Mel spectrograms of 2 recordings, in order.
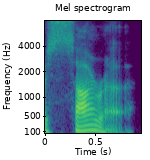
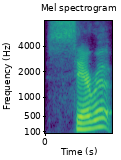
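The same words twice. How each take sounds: First: Sarah said SAH-ruh; Sarah with the first vowel of "father"; SAH-ruh pronunciation. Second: Sarah said SAIR-uh; Sarah rhyming with Tara as in "air-uh"; SARE-uh pronunciation. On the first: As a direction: say Sarah with an open "ah" in the first syllable. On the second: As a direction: say Sarah with the first vowel of "air". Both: Shown as a demonstration. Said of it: "are you saying it like".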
